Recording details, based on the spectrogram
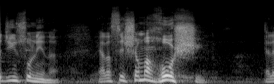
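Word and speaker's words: Roche: insulina ela se chama rochi ela é de são paulo cada um produziu de um jeito rocha roxo mas a pronúncia certa e roxo de são paulo ela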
